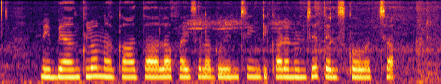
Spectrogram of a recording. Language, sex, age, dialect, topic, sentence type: Telugu, female, 18-24, Telangana, banking, question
